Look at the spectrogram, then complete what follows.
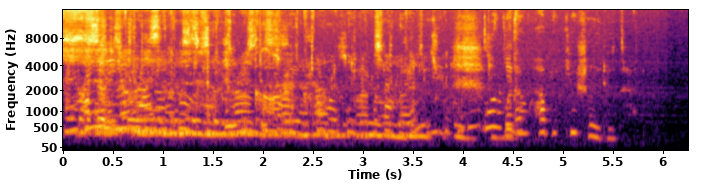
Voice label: Female Babble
